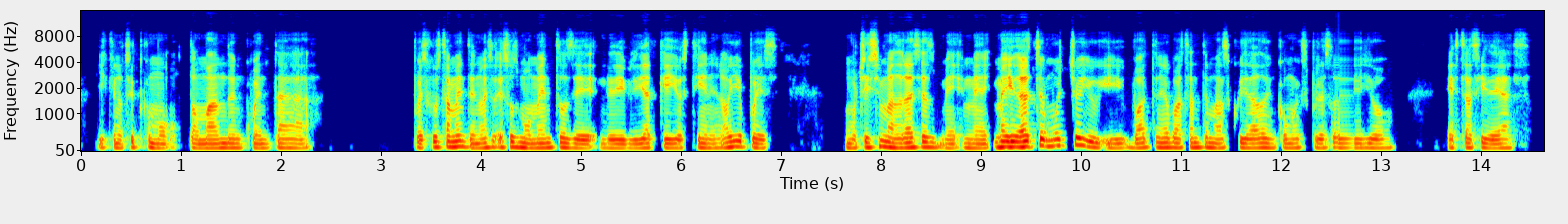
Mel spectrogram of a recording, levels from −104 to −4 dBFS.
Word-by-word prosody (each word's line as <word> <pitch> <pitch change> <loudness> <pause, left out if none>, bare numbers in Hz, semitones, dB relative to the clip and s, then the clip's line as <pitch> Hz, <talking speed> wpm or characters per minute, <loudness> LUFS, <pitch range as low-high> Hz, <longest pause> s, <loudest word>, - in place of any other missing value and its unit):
y - - -6
que - - -6
no 115 - -1
estoy 110 - -5
como 110 0 -3
tomando 110 0 +1
en 115 -1 -1
cuenta, 115 0 -4 0.9
pues, 110 - -2
justamente, 140 0 +2
¿no? 110 +1 -1
Eso 130 +3 -1
esos 130 +1 +1
momentos 120 +1 +2
de 110 -2 +1
de 110 0 -3
debilidad 110 +1 +1
que 115 - +1
ellos 110 -1 -1
tienen. 115 -1 -2
Oye, 140 +4 +3
pues, 115 -5 -2 0.6
muchísimas 125 +3 +2
gracias, 130 +1 +3
me 110 -1 -4
me 110 -2 -1
me 140 +2 +5
ayudaste 145 +4 +7
mucho, 170 +3 +1
y 175 - +2
y 115 -1 -3
voy 120 0 -2
a - - -5
tener 125 -1 +1
bastante 125 +1 -1
más 115 0 -1
cuidado 115 0 0
en 115 -1 -1
cómo 115 0 -4
expreso 115 +1 -4
yo 115 0 -3 0.5
estas 115 +2 -3
ideas. 115 -1 -2
115 Hz, 175 wpm, -22 LUFS, 110-125 Hz, 0.9 s, ayudaste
